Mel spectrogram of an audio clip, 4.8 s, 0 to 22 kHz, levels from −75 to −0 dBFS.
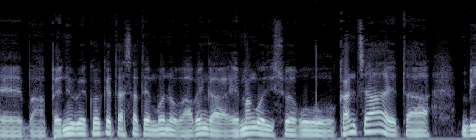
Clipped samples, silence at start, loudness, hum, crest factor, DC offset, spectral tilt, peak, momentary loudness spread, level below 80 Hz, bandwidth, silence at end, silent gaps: under 0.1%; 0 s; -19 LUFS; none; 16 dB; 0.9%; -7.5 dB/octave; -2 dBFS; 5 LU; -42 dBFS; 15 kHz; 0 s; none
